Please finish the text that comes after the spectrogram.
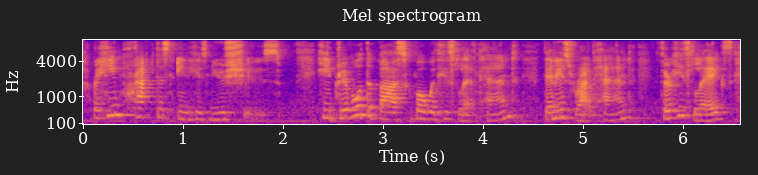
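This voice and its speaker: Female children's storyteller, animated and high-pitched with very lively intonation, slightly dull recording. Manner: animated, clearly phrased storytelling. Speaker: storytime host and reader. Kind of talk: expressive children's story reading. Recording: dull lo-fi sound, faint noise.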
